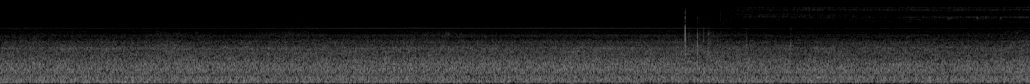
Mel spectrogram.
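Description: Slow-moving excursion train rolling past, a steady rumble with the low hum of an EMD SW1 switcher's 6-cylinder 567-C diesel engine; a single sharp click about seven seconds in.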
